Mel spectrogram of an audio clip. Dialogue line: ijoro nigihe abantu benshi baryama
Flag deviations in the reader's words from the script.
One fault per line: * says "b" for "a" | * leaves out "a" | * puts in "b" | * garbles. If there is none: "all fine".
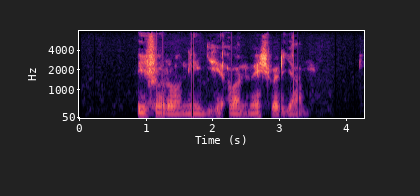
all fine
